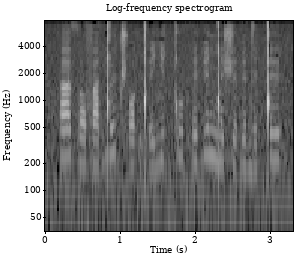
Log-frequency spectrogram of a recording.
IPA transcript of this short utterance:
a˧θɔ˨fa˨ɡ͡ǃø˦ t͡ʃʼɔ˨ǃʼe˨ʎe˦ǃu˦ he˦ ɠe˦ŋ͡ǃɪ˧ ʃɪ˧ɗɪ˧ de˨ǃɪ˦

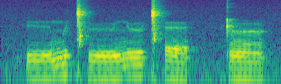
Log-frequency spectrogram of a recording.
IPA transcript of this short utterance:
ʔɪːmɪ ǀʰʏːnʏːǀʰɛ | ʈœ̃

